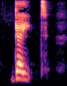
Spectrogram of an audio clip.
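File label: "gate", British English; PictureDictionary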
